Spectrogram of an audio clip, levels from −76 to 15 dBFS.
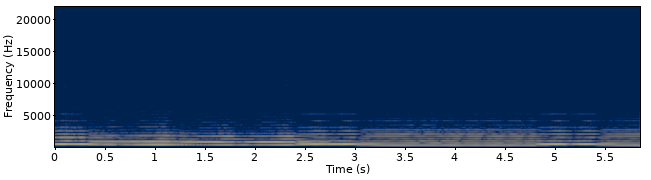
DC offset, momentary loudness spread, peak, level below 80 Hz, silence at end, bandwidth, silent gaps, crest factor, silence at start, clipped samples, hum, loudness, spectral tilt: under 0.1%; 10 LU; -12 dBFS; under -90 dBFS; 0 s; 5 kHz; none; 12 dB; 0 s; under 0.1%; none; -24 LUFS; -4 dB/octave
